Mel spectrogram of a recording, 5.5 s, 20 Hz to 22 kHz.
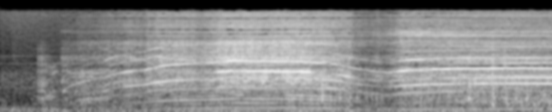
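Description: The electric brushless motor and propeller of an E-flite Cessna 150 RC model plane whining as the throttle is run up. The pitch rises from about a second in, eases off briefly after three seconds, then climbs again and holds steady.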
